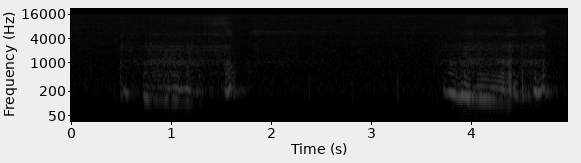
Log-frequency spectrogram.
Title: Noisy snoring cat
